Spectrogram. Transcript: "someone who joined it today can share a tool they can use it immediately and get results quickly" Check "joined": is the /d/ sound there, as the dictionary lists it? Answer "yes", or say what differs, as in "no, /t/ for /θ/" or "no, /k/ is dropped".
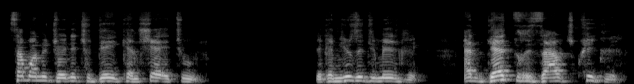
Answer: no, /d/ is dropped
